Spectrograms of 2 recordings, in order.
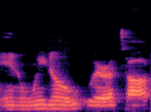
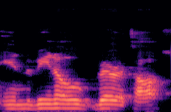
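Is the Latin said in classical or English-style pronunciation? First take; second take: classical; English-style. First: The Latin is said with classical pronunciation. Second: The Latin is said with English-style pronunciation. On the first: "in the classical tongue" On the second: "Pronounced in the English tongue"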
